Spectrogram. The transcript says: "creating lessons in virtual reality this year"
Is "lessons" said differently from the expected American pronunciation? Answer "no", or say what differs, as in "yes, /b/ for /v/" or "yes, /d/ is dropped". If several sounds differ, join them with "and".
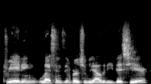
no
